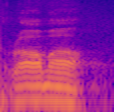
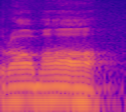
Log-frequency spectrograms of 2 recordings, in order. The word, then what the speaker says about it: Rama: Don't overpronounce the A, otherwise it becomes female. So it's Krishna, and then it's Rama. It's not Rama, it's not Krishna.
